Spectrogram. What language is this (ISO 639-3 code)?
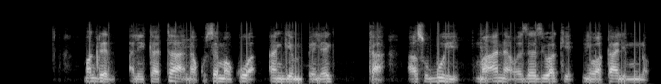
swa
